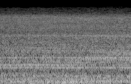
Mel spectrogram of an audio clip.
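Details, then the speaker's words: 2000 Nissan Maxima cold start just after Injen cold air intake install; steady hissing whirr over idle; source unknown, others suggest pulleys; unidentified noise at cold start. "Yeah, let's give you guys a cold start real quick. That noise, I don't know what it is."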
